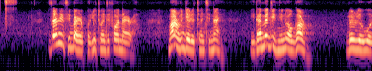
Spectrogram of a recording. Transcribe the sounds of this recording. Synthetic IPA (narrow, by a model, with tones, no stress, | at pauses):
zɛ˦nĩ˦˨ti˨˦ba˨ɾɛ˨k͡pa˨lu˦twɛ̃˦nt̬i˨fɔ˦nã˨ɛ˨ɾa˨ | mã˦ɾ̃ʊ̃˦n̩˦d͡ʒe˦˧ɾe˨twɛ̃˦nti˨nã˦˨n | i˨da˨˦me˦d͡ʒi˦˨nĩ˨˦nũ˦ɔ˧ɡɔ̃˦˨ɾ̃ʊ̃˨ | lo˦ɾi˦o˧wu˦ɔ˨˦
